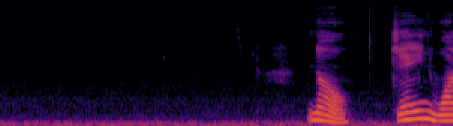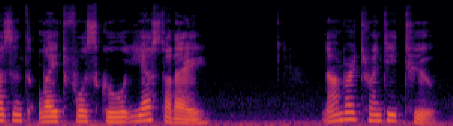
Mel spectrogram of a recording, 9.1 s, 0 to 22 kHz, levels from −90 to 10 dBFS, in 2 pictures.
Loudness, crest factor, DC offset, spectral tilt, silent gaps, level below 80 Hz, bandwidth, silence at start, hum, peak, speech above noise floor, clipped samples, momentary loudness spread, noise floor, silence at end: -30 LUFS; 18 dB; under 0.1%; -6 dB/octave; none; -52 dBFS; 18 kHz; 0 s; none; -14 dBFS; 23 dB; under 0.1%; 7 LU; -52 dBFS; 0 s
